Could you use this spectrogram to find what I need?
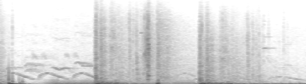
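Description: A shotgun fires.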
